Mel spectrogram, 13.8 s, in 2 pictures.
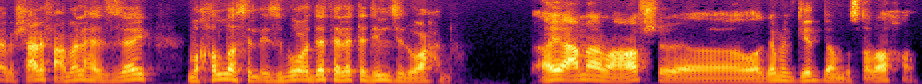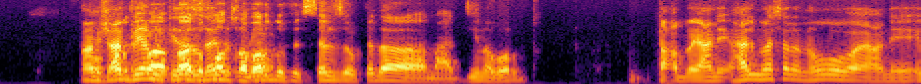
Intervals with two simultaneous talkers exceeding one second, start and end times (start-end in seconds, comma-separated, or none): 7.6-9.1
